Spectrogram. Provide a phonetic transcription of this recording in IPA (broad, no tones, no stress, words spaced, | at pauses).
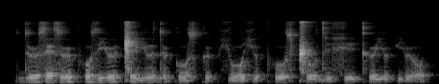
dʉzez ʉpʰuz jʉ ǁijɨdʉ kuz kʉkçuo̯çʉ pʰuzǁu dixikʰʉ jʉkjʉo̯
